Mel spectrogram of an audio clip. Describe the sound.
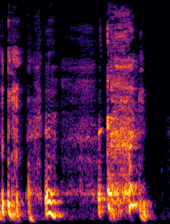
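A series of harsh, throaty coughs from a person with a cold, coming in separate bursts of varying length and fairly loud, with short pauses between them before the sound stops.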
